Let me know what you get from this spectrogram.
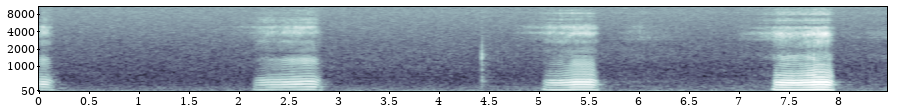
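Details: Great Dane puppy asleep and snoring, three low rasping snores spaced about every two and a half seconds, with faint room hiss between them.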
